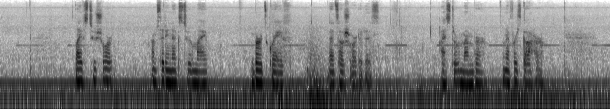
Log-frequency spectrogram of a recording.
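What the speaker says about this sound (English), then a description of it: "I apologize about the beeping. I didn't think they would be doing construction now." Distant construction truck reversing beeps sound in a steady repeating pattern from somewhere outdoors, faint behind a close voice talking calmly over a low hum.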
